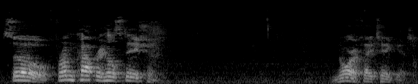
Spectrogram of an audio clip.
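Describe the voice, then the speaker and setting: A man's voice: a little high, sing-song, slow pace, a little mellow. Easygoing man running a tabletop game. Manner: easygoing, laughs often. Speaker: game master. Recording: echoey room with faint noise.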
